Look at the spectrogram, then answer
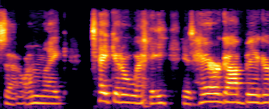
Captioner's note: laughing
